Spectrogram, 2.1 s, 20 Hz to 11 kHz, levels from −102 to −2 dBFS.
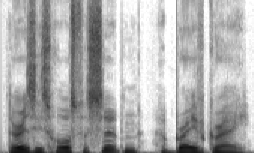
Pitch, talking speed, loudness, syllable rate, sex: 130 Hz, 225 wpm, -16 LUFS, 7.3 syllables/s, male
